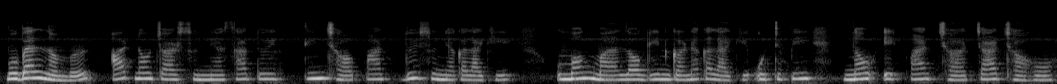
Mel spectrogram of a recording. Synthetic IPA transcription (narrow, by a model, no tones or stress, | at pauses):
mobajlnʌmbʌr | aʈʰnʌwt͡sarsunjʌsat̪̚d̪ujt̪int͡sʰʌpãt͡sd̪ujsunjʌkalaɡi | umʌŋmalʌɡinɡʌrnʌkalaɡiʔuʈipinʌwek̚pãt͡st͡sʰʌt͡sart͡sʰʌɦo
